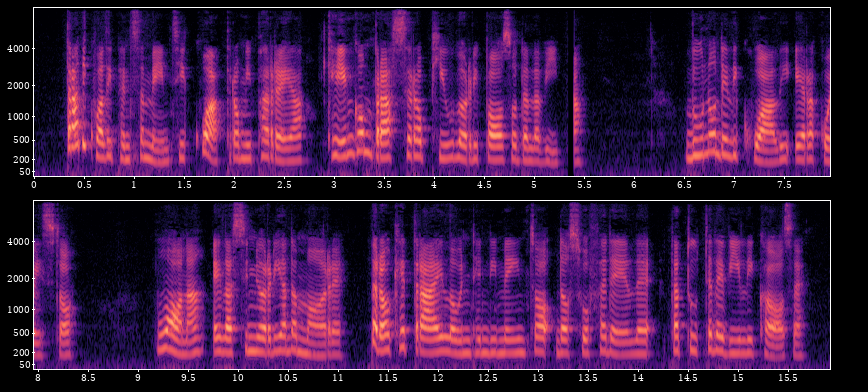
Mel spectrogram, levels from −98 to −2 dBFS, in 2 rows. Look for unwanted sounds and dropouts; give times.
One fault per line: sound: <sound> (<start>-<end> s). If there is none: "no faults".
sound: dropout (5.3-5.4 s)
